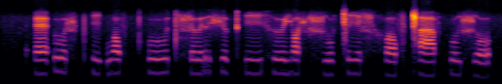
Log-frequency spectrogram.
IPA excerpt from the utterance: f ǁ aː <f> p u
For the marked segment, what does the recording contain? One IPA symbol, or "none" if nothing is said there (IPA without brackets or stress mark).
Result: f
